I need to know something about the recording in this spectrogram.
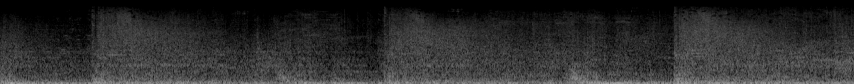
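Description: Pillars of fire roar and crackle loudly.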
